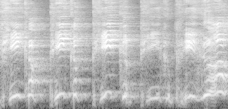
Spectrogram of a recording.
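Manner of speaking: breathy, soft little creature babble. Voicing the father Pikachu in an acted scene: Pikachu voice. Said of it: "let's hope regular Pikachu's okay with that".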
